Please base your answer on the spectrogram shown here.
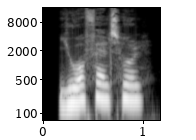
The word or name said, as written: jordfaldshul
